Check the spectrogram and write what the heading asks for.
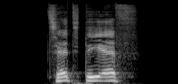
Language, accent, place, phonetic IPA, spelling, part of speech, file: German, Germany, Berlin, [ˌt͡sɛtdeːˈʔɛf], ZDF, abbreviation, De-ZDF.ogg
- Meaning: initialism of Zweites Deutsches Fernsehen (TV station)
